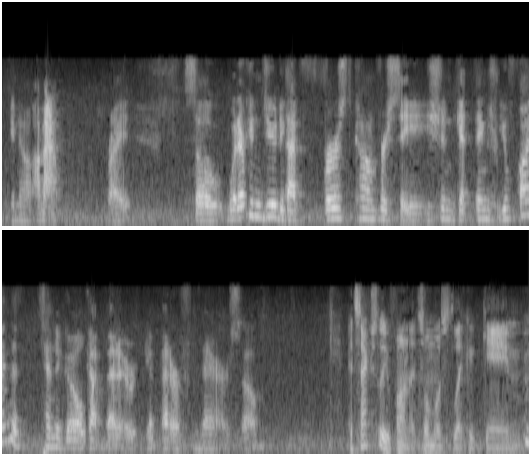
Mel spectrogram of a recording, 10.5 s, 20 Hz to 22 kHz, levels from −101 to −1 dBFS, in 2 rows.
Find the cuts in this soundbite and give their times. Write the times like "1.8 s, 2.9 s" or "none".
2.4 s, 2.8 s, 4.5 s, 4.9 s, 5.6 s, 6.1 s, 9.2 s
